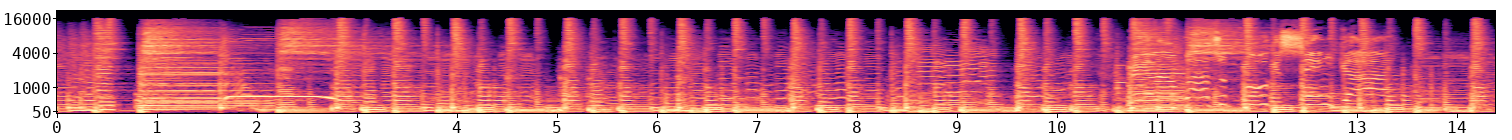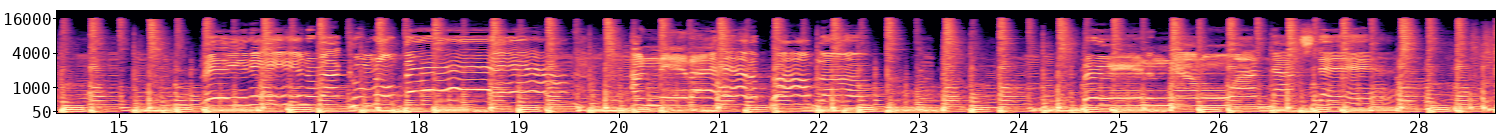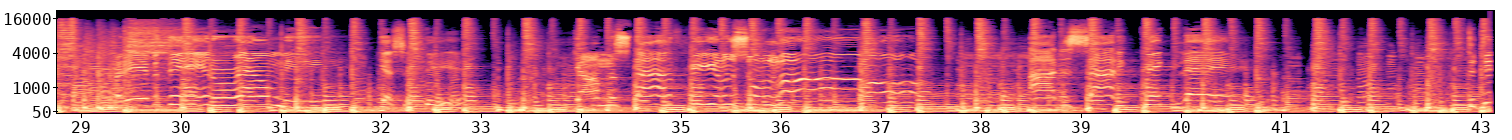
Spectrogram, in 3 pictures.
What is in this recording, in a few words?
Uptown Groove Funky Music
